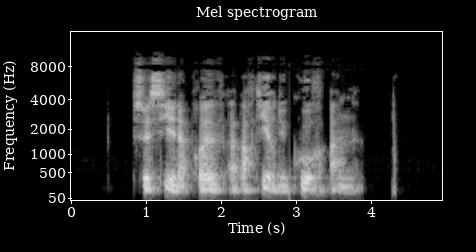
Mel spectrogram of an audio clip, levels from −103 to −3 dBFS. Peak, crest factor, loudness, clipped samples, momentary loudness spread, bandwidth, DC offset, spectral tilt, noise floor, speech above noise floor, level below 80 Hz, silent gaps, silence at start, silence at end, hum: -4 dBFS; 20 dB; -22 LUFS; under 0.1%; 12 LU; 10 kHz; under 0.1%; -4 dB/octave; under -90 dBFS; over 68 dB; -70 dBFS; none; 0.85 s; 0.6 s; none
